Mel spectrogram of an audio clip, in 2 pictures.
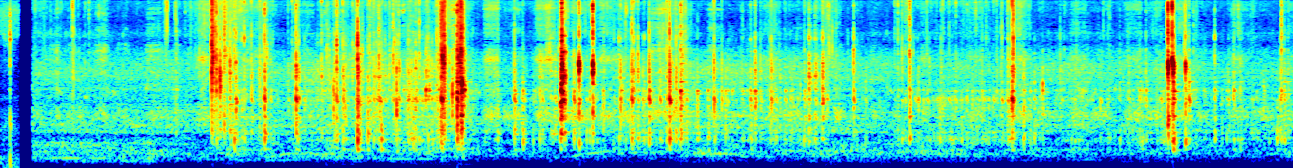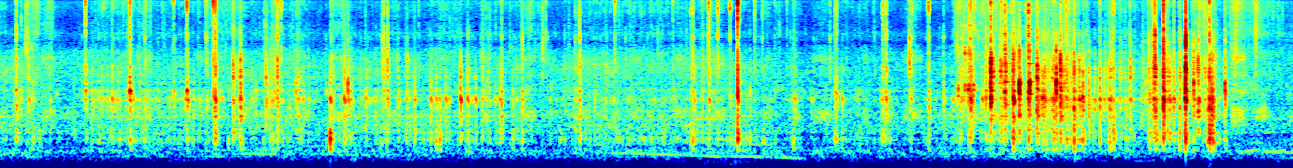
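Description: Irregular small clicks, taps and light scrapes of a screwdriver and wire connectors being handled while wiring a terminal block. There is a busier run of clicking and scraping near the end.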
